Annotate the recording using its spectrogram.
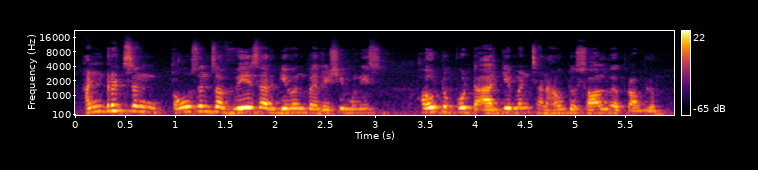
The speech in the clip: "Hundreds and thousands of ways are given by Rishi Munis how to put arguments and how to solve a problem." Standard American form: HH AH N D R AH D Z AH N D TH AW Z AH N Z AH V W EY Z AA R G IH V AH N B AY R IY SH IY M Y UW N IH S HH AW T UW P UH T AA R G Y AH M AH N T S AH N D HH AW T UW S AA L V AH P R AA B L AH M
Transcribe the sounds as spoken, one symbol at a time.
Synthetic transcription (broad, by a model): HH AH N D R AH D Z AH N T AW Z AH N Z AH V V EY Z AA R G IH V AH N B AY R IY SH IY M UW N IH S HH AW T UW P UH T AA R G Y AH M AH N T S AH N D HH AW T UW S AA L V AH P R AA B L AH M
